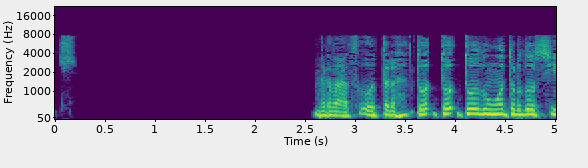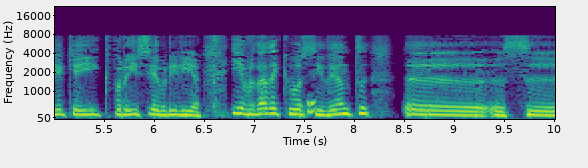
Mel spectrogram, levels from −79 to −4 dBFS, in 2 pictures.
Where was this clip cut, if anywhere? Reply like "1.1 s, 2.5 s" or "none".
none

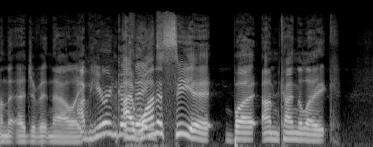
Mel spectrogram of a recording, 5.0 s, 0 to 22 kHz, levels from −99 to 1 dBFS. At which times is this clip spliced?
3.7 s

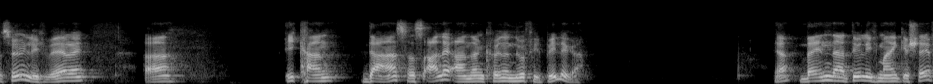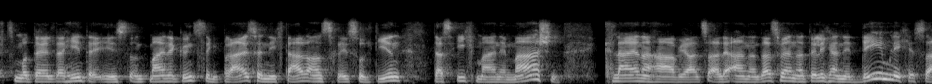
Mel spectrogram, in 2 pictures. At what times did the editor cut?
none

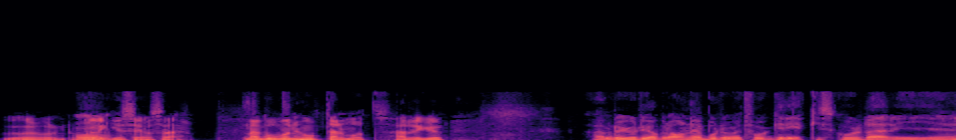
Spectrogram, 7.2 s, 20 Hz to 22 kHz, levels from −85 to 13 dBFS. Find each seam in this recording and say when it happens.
1.8 s

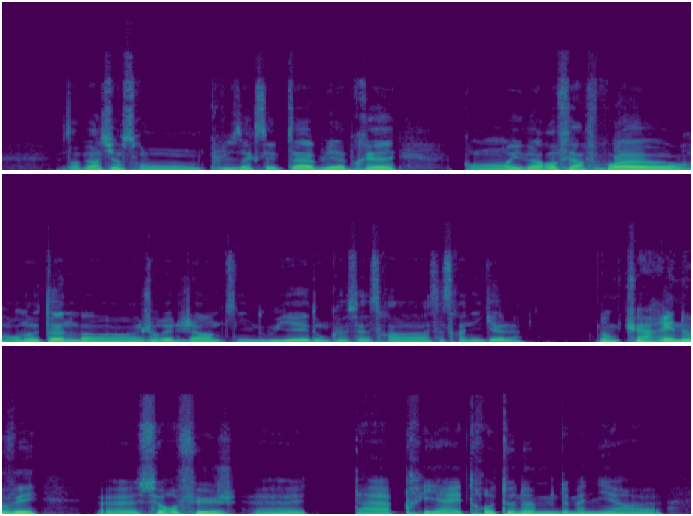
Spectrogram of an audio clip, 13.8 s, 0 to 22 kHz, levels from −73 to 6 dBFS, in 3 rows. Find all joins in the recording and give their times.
8.6 s, 10.8 s

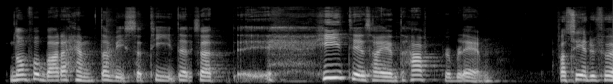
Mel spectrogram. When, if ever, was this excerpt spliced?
1.9 s

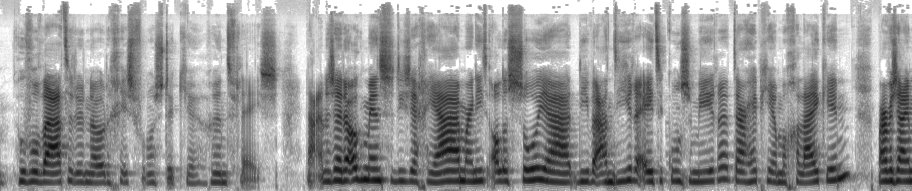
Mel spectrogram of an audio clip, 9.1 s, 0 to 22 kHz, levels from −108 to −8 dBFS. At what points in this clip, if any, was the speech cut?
2.9 s, 6.7 s

